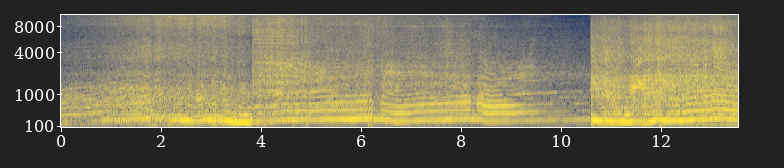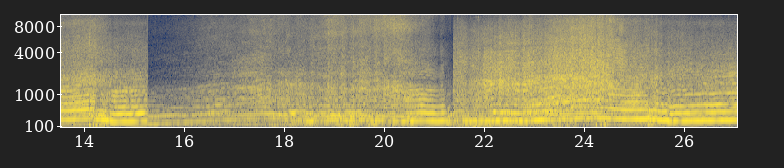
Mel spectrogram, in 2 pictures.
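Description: A racing car engine roars, revving high and dropping sharply as gears change.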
